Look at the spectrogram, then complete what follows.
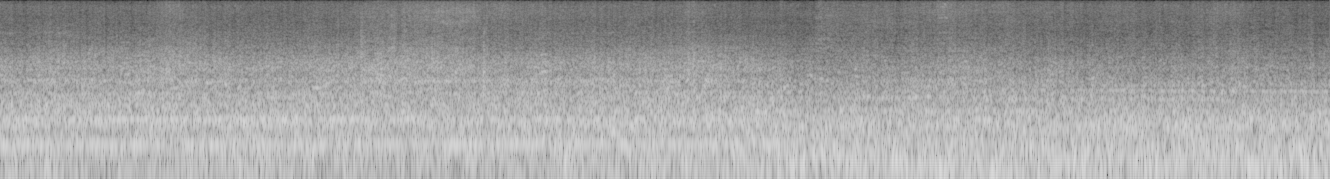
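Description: A historic electric tram heard from inside, running steadily along its rails with a continuous rumble and rattle. A steady low hum sits under it and fades out about halfway through.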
